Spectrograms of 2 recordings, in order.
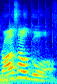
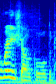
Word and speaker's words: Ra's al Ghul: that one number five Ra's al Ghul or Rachelle Gould on how you want to say it like Batman Ra's al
